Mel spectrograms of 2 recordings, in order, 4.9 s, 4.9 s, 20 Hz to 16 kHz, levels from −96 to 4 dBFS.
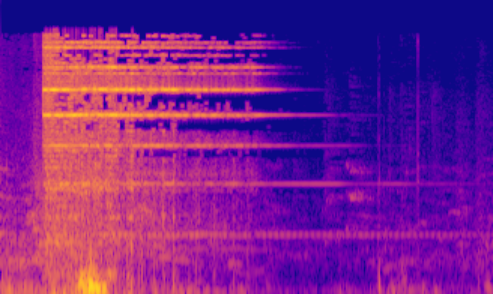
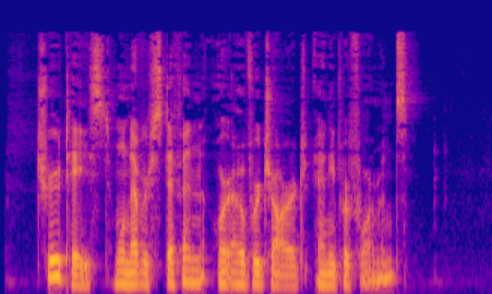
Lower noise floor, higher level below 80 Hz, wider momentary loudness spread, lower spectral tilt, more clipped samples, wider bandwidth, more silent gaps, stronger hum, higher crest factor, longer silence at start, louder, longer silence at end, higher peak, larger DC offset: second, -55 dBFS vs -71 dBFS; first, -26 dBFS vs -48 dBFS; first, 15 LU vs 9 LU; second, 0 dB/octave vs -5.5 dB/octave; first, 0.2% vs under 0.1%; about the same, 12 kHz vs 11.5 kHz; neither; neither; about the same, 14 dB vs 18 dB; second, 0.05 s vs 0.35 s; first, -7 LUFS vs -21 LUFS; first, 2.25 s vs 0.85 s; about the same, 0 dBFS vs -2 dBFS; neither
